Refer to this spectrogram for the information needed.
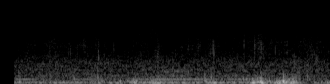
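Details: Low rumbling wind buffeting the microphone, with faint murmurs and no animal calls.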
